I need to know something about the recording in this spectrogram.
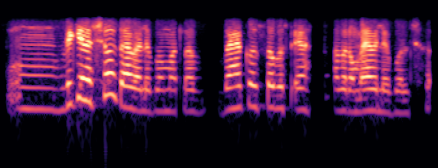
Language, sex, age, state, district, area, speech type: Kashmiri, female, 30-45, Jammu and Kashmir, Kupwara, rural, conversation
